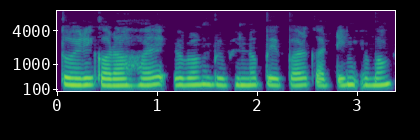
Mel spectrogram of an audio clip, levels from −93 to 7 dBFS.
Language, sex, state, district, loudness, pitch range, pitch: Bengali, female, West Bengal, Kolkata, -17 LUFS, 205-215 Hz, 210 Hz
